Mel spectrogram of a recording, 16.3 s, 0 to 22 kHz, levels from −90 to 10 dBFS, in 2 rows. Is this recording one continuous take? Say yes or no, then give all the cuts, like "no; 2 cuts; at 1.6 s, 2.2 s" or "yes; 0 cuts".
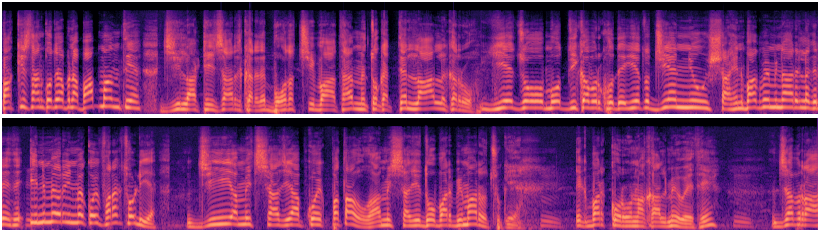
no; 3 cuts; at 1.5 s, 4.8 s, 9.8 s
